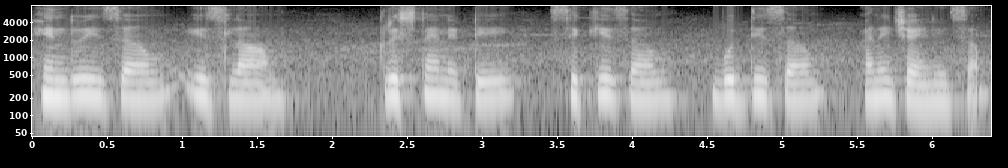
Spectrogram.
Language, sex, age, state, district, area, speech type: Goan Konkani, female, 30-45, Goa, Salcete, rural, spontaneous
